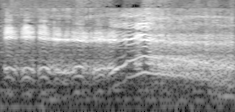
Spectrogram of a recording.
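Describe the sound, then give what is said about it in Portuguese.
A man lets out a loud, strained scream that starts harmonic and tense, then swells into a harsh, roaring peak about halfway through and holds at full loudness to the end. “Mas eu posso pensar em algum grito histórico do cinema ou do YouTube. Serve. E eu dou um dos maiores gritos da história do YouTube”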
